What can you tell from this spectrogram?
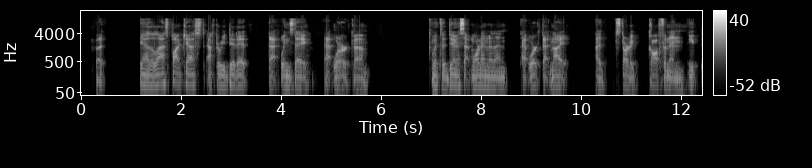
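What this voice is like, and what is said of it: Raspy voice with a cough. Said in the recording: “Still got a little bit of a cough, raspy voice. You could hear it in the last podcast a little bit.”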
